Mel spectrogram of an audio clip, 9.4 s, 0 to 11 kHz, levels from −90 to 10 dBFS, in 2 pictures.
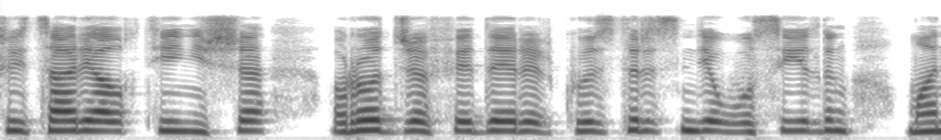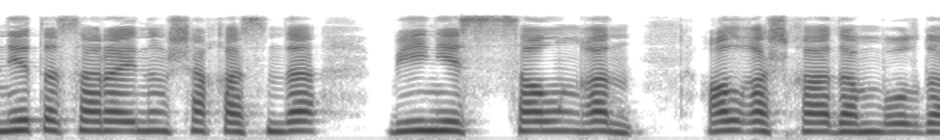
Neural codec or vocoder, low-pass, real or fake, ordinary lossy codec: none; 7.2 kHz; real; Opus, 64 kbps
